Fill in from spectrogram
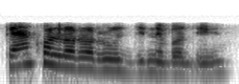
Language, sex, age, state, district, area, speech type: Odia, female, 30-45, Odisha, Bargarh, urban, conversation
